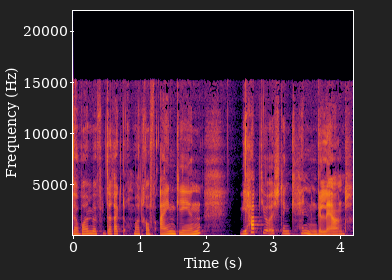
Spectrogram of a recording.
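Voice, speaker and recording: An ordinary speaking voice from a woman, fairly high in pitch, at a moderate pace. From Mülheim-Kerlich, near Koblenz. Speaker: podcast co-host. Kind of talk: casual interview.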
